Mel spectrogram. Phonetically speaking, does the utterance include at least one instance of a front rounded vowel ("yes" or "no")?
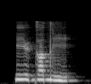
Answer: yes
